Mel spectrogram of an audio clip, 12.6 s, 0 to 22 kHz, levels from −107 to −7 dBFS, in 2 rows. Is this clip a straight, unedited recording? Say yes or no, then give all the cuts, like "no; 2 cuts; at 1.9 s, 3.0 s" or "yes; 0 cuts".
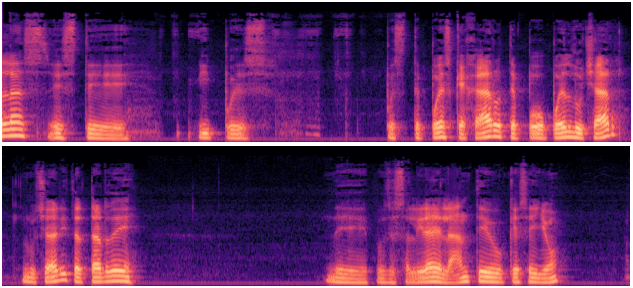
yes; 0 cuts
